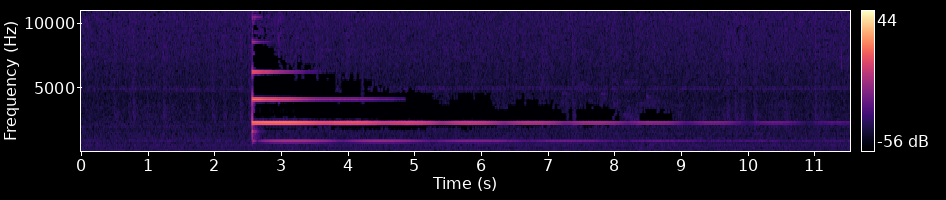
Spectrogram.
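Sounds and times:
meditation bell ringing: 2.6s - 11.5s.

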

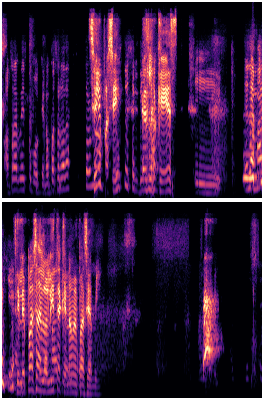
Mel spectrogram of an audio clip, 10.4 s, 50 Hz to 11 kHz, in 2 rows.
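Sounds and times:
speech: 0.0s - 7.3s
dog barking: 9.2s - 9.7s.

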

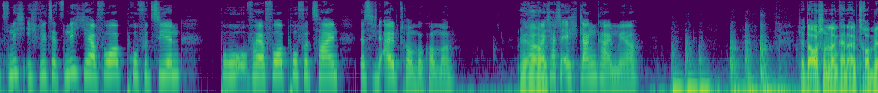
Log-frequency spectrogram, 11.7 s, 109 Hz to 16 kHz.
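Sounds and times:
speech: 0.0s - 6.2s, 6.9s - 8.6s, 10.6s - 11.7s
quick knocking on a wooden surface: 8.9s - 10.4s.

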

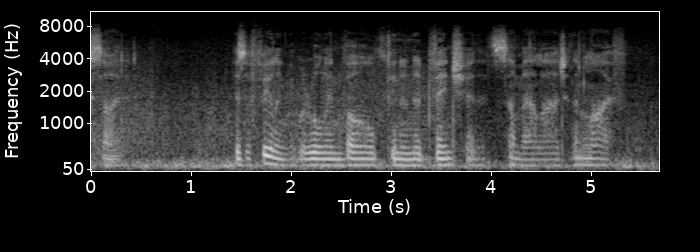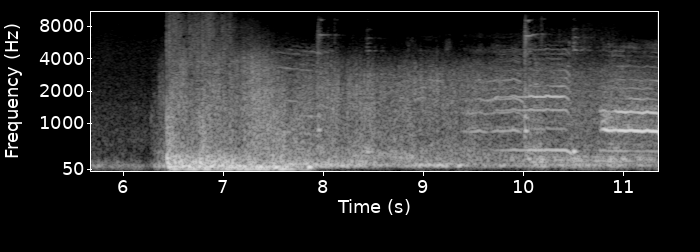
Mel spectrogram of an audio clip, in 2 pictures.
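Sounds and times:
speech: 0.1s - 0.4s, 1.4s - 5.5s
sharp scattered gunshot cracks: 6.3s - 11.0s
heavy artillery blast with rumbling roar: 6.3s - 11.3s.

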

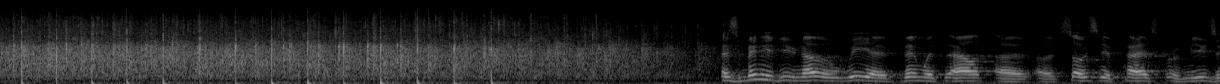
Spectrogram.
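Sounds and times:
audience applauding choir pianist and worship team: 0.0s - 7.2s
speech: 7.2s - 12.1s.

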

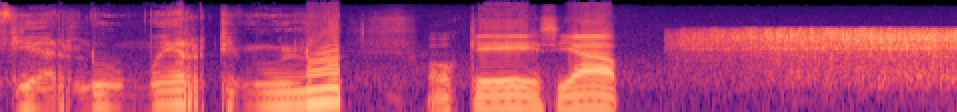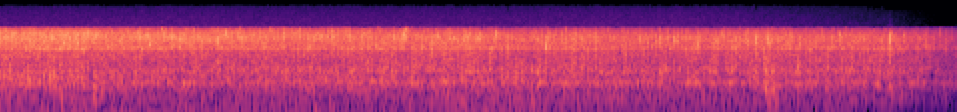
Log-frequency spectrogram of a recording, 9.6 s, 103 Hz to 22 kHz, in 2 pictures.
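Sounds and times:
speech: 0.1s - 3.6s
fried noodles and sunny-side-up egg frying in a hot pan: 3.4s - 9.5s.

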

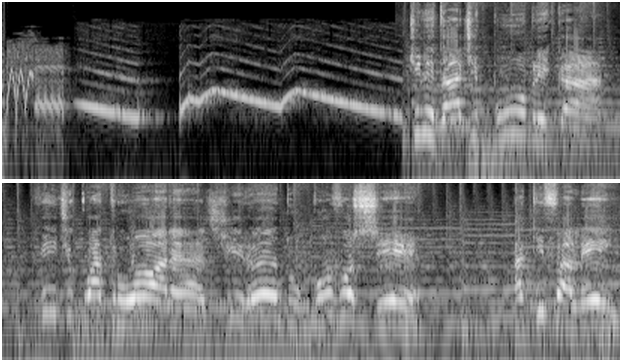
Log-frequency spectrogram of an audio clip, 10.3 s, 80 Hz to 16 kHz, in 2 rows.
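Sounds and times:
loud electronic siren wailing: 0.0s - 3.4s
speech: 3.4s - 8.8s, 9.4s - 10.3s.

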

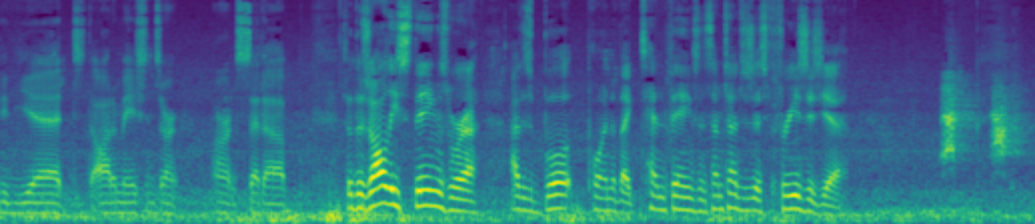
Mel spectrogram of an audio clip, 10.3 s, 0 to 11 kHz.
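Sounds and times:
speech: 0.0s - 8.6s
dog barks: 9.4s - 10.3s.

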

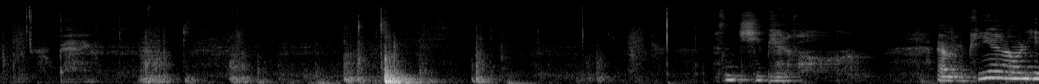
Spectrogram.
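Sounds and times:
door of a new studio shutting with a solid low thunk: 3.8s - 4.4s
speech: 7.2s - 8.1s, 9.4s - 10.3s.

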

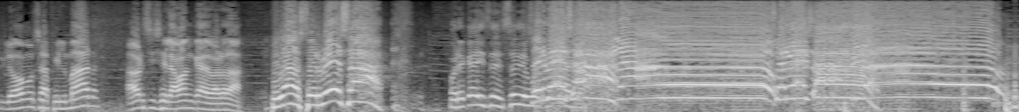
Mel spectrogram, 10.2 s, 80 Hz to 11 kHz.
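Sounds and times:
speech: 0.0s - 6.3s
people shouting loudly in a house: 5.4s - 10.1s.

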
